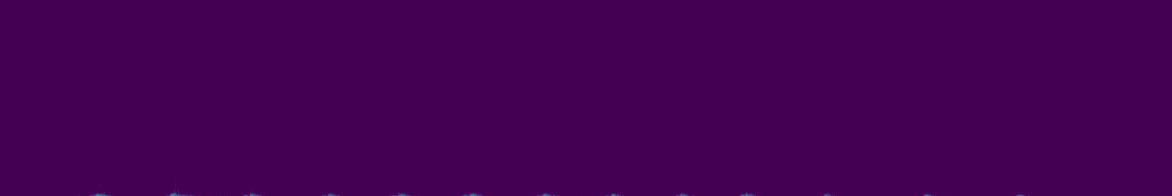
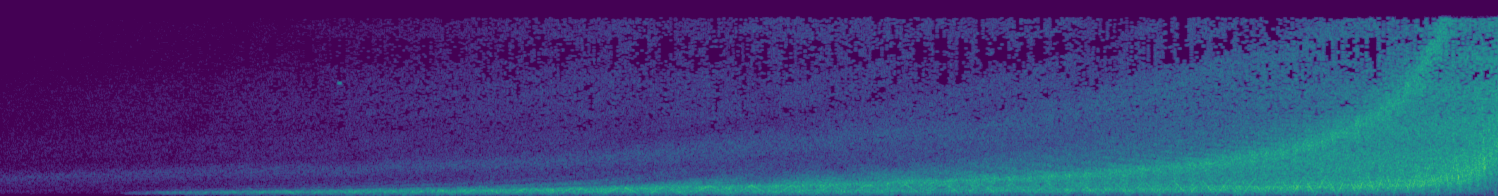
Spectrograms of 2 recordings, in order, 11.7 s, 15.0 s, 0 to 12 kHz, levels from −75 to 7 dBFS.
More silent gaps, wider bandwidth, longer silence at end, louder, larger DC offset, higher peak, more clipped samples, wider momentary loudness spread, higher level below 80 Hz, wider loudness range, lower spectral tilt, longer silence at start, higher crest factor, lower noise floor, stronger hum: neither; about the same, 11 kHz vs 11.5 kHz; first, 1.5 s vs 0 s; second, -59 LUFS vs -21 LUFS; neither; second, -28 dBFS vs -2 dBFS; neither; second, 17 LU vs 20 LU; about the same, -56 dBFS vs -60 dBFS; second, 10 LU vs 20 LU; first, -5 dB/octave vs -1 dB/octave; second, 0.9 s vs 1.6 s; first, 26 dB vs 20 dB; first, under -90 dBFS vs -55 dBFS; neither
